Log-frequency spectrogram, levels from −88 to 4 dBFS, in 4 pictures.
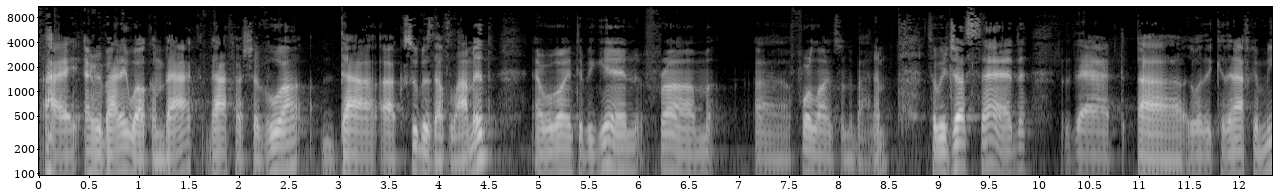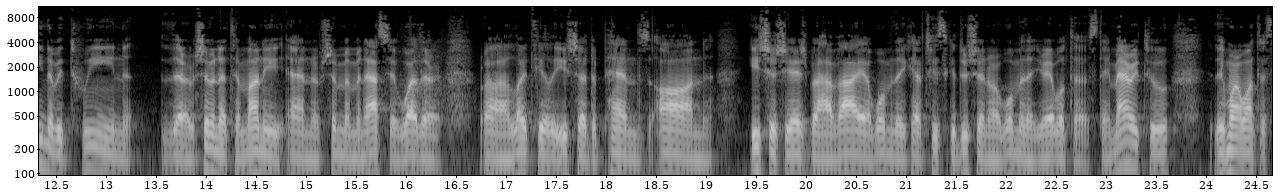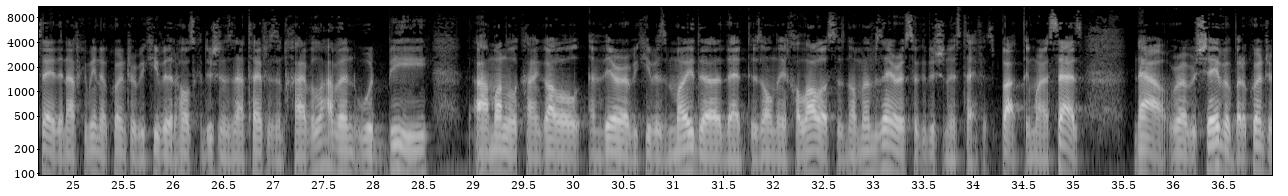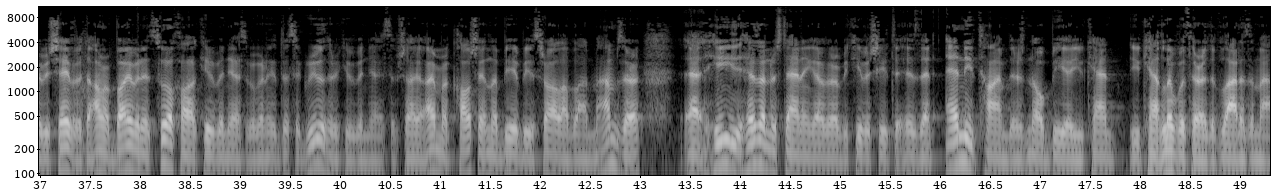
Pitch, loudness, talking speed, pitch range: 85 Hz, -24 LUFS, 195 wpm, 80-90 Hz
